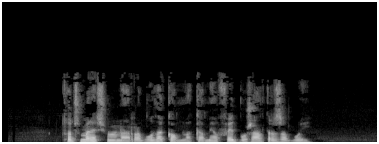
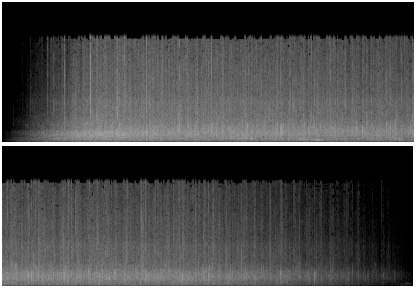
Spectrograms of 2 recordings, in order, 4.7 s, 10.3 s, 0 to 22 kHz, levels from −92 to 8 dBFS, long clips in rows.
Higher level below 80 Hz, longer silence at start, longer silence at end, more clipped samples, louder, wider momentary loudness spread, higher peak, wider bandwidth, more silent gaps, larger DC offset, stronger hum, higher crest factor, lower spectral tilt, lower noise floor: about the same, -74 dBFS vs -70 dBFS; first, 0.75 s vs 0.35 s; about the same, 0.85 s vs 0.8 s; neither; first, -23 LUFS vs -30 LUFS; second, 8 LU vs 15 LU; about the same, -2 dBFS vs -4 dBFS; second, 11 kHz vs 17 kHz; neither; neither; neither; second, 22 dB vs 28 dB; first, -5 dB/octave vs 1 dB/octave; about the same, -69 dBFS vs -67 dBFS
